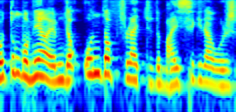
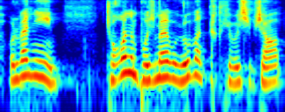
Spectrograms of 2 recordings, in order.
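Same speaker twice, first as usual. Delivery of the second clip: normal talking voice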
